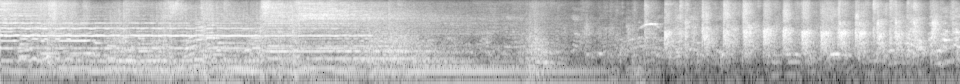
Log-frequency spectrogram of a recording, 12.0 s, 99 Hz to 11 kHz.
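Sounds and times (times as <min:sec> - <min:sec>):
audience applauding: 0:07.0 - 0:12.0.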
